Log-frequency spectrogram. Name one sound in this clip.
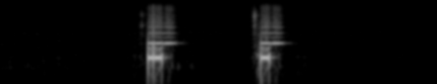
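A bright two-note menu chime sounds twice.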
